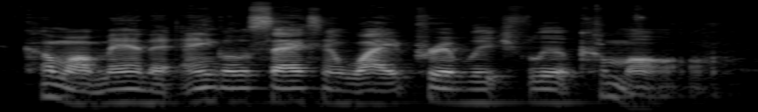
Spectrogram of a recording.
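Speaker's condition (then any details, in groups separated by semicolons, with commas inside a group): No condition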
